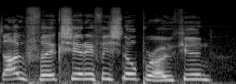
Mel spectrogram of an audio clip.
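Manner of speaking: very high-pitched, try-hard attempted Scouse accent. Trying a line in different accents, now an attempted Scouse accent. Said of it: "Say it with a Scouse accent".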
